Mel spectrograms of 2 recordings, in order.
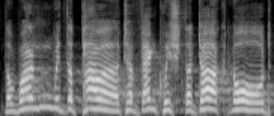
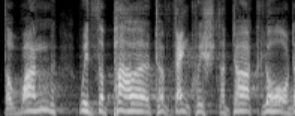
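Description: First: Higher, louder trance-like fortune teller; trance prophecy voice. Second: High, harsh, hoarse fortune teller; trance prophecy voice. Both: A narrator's reading. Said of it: "in the harsh, hoarse tones".

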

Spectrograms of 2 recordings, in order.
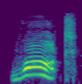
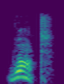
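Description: First: Very loud, high what; high-pitched angry yell of disbelief; exasperated shout. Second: High, sharp questioning what; irritated rising query; impatient. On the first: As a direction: explode on the word in frustration. Harry repeats it, much louder. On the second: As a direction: snap a quick high question. Harry's impatient first of two whats. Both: A narrator's reading.

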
